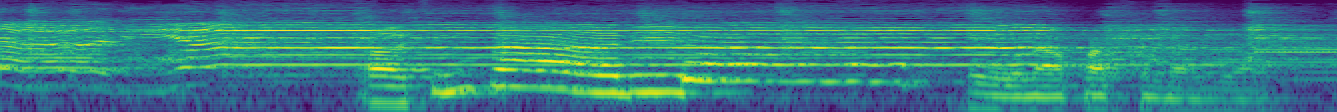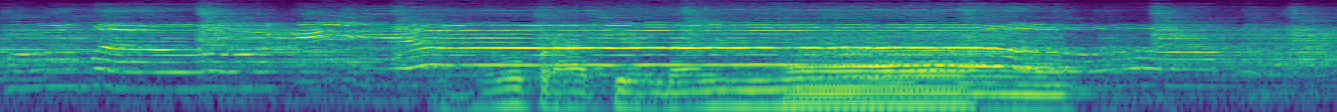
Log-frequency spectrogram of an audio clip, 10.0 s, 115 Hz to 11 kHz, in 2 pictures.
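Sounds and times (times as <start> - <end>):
young man singing pop ballad: 0.0 - 10.0.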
